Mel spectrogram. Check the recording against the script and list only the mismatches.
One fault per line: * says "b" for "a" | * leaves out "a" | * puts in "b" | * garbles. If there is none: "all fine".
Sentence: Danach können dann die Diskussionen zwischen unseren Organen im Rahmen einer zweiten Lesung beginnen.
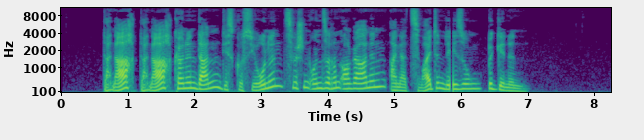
* puts in "danach"
* leaves out "die"
* leaves out "im Rahmen"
